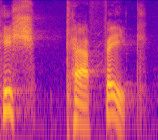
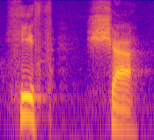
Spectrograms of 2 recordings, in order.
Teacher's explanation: It's just you're switching places with the sibilant and the tau, and in this case, the tau changed to a taith. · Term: metathesis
